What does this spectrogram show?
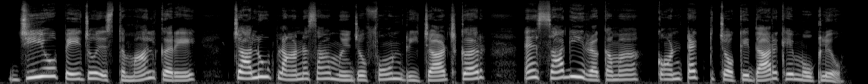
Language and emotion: Sindhi, neutral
